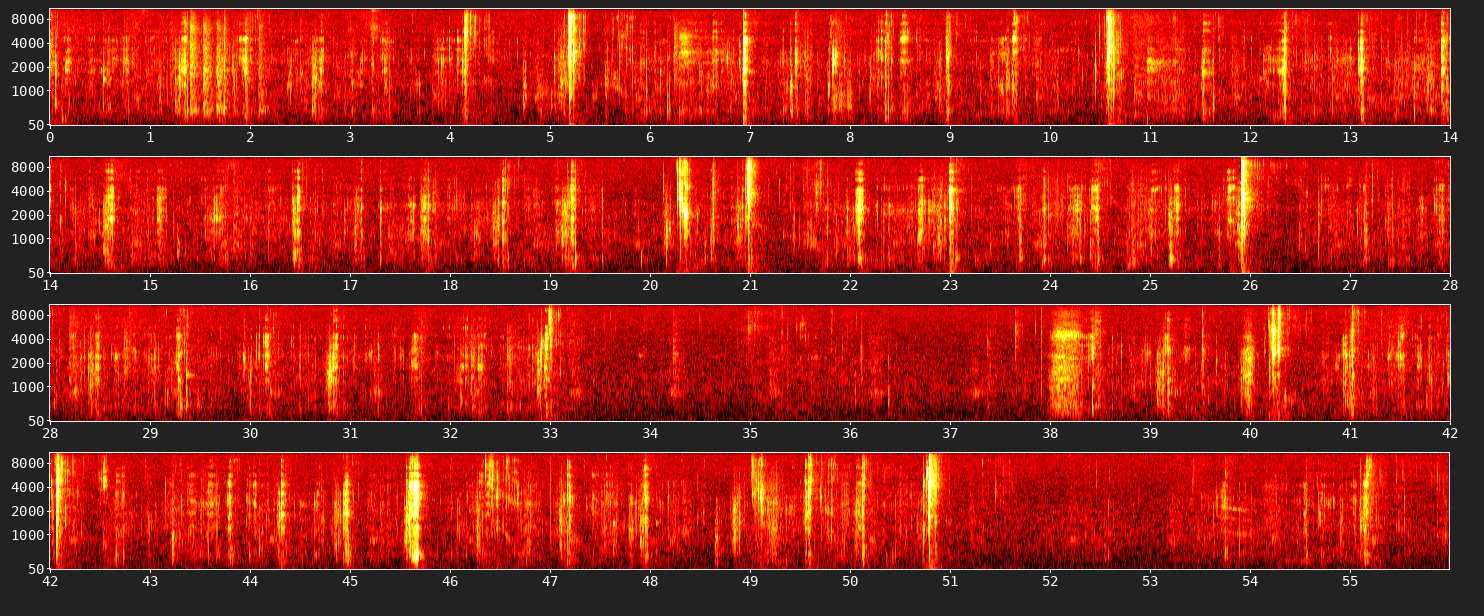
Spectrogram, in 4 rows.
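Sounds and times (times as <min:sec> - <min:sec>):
chewing crunchy fried food: 0:00.0 - 0:55.9.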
